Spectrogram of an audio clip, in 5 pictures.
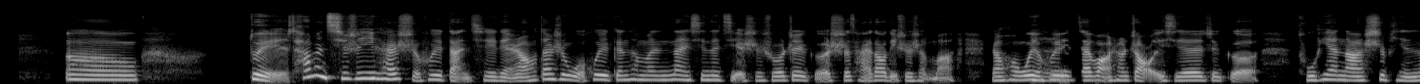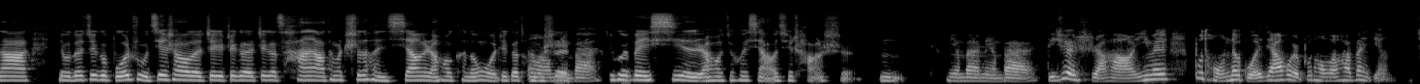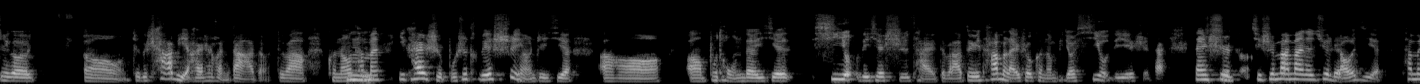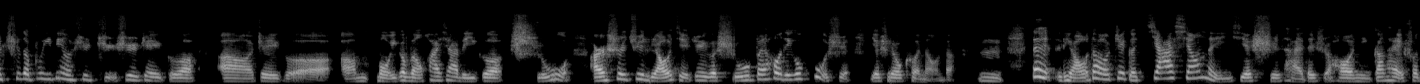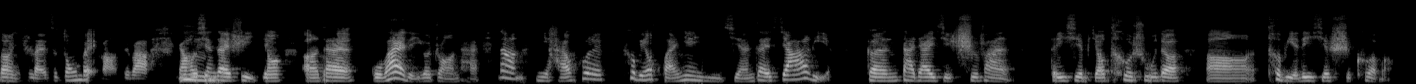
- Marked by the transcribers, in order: other background noise
- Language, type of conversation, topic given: Chinese, podcast, 你能聊聊一次大家一起吃饭时让你觉得很温暖的时刻吗？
